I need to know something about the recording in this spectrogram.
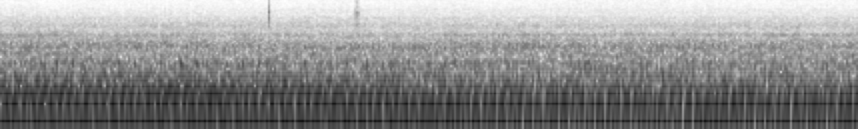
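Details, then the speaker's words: Grasshopper mower with Kubota diesel, right after startup: steady, even low chugging idle with no knocks or stumbles; fires right up, healthy. "This little Grasshopper, it's a big Grasshopper, has a Kubota diesel in it. And use the heck out of this thing. Thanks, fires right up."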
